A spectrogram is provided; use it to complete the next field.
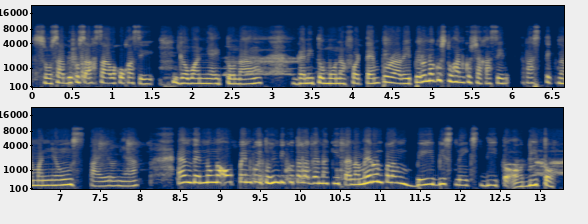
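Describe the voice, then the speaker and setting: Speaking at a fairly quick pace, a woman with a fairly high pitch and lively intonation is recorded with a dry, close sound and no echo. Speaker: vlogger. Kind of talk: casual vlog narration. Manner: soft-spoken.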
